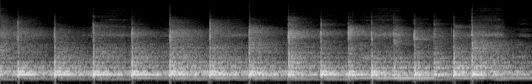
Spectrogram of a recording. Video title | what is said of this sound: PUTING KRUS AND MYSTERY CAVE SA ANTIPOLO RIZAL | Ito po yung maririnig yung kampana ng simbahan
